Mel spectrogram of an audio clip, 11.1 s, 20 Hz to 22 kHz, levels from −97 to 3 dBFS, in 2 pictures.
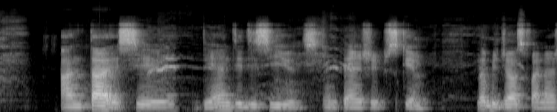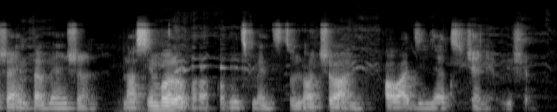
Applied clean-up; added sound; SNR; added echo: neural mask model RNNoise.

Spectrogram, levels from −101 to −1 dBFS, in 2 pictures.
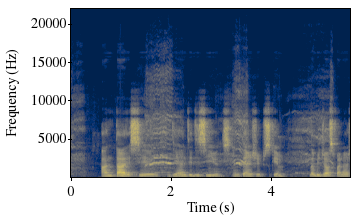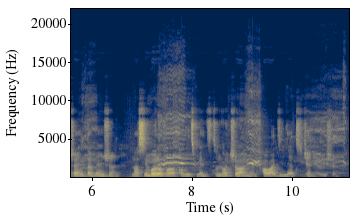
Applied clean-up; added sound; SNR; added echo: none; Livestock, farm animals, working animals; 11 dB; none.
